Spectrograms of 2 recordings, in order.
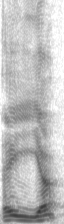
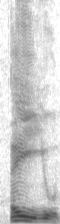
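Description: First: The word ends in an "a" vowel. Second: The word ends in a "u" vowel. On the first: The word works as an adverb of time. "фатха в конце" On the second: The word works as the subject. "с даммой, марфу"

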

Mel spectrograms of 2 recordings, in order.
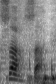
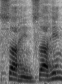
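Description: First: Each word ends abruptly with no added vowel. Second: Each word ends with an added -in sound. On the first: Stop saying this particular thing. "са-са с сукуном" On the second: Be silent altogether. "С танвином, кесрой, сахин-сахин"

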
